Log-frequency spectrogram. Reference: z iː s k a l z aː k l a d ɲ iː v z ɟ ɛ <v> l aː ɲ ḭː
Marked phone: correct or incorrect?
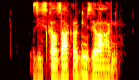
incorrect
